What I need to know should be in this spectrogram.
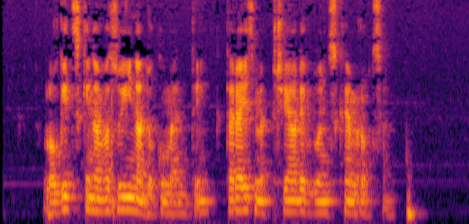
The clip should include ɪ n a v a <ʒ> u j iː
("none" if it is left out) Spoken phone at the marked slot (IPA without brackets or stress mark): z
